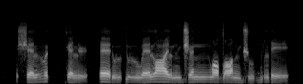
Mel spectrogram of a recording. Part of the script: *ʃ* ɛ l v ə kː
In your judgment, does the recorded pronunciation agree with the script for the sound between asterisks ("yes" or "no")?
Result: yes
